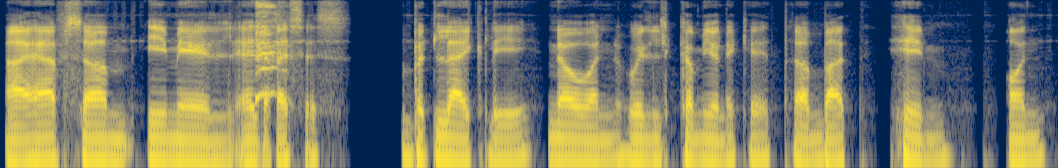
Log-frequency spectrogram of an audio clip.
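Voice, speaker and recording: A man voicing a vain, sly male vampire captive in a visual novel, in a dry, unhurried reading. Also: sits low, little pitch movement, a little mellow, no room sound. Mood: scheming.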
